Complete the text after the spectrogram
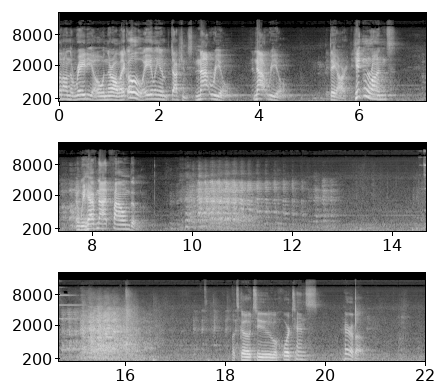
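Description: A man speaks loudly and with animation on a stage in a large hall.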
